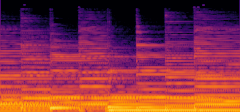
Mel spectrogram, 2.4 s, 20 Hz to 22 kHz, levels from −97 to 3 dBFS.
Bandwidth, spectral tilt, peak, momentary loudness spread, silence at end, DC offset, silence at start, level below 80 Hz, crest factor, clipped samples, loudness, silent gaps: 8.2 kHz; -9 dB/octave; -2 dBFS; 4 LU; 0 s; under 0.1%; 0 s; -26 dBFS; 10 dB; under 0.1%; -14 LUFS; none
